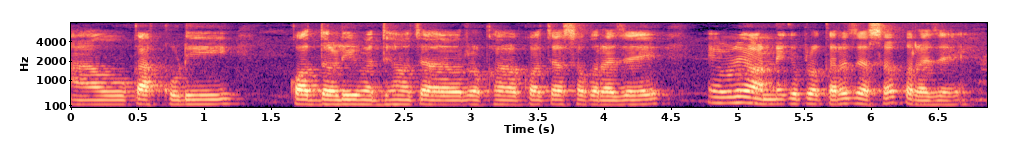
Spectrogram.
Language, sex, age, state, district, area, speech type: Odia, female, 60+, Odisha, Khordha, rural, spontaneous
